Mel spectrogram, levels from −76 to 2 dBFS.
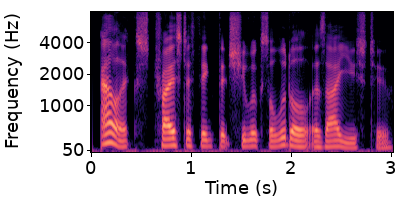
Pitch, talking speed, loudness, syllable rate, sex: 130 Hz, 260 wpm, -20 LUFS, 5.3 syllables/s, male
